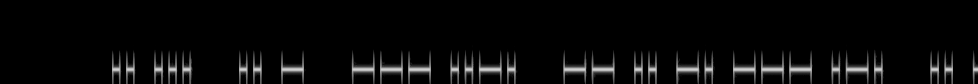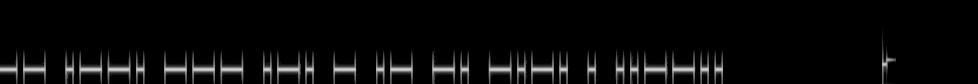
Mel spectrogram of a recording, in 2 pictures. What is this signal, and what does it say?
Morse code, heard as a keyed tone, about 17 wpm, 700 Hz. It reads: IS IT OF MINOR IMPORTANCE?
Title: Sentences from Top 1500 Words 17wpm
